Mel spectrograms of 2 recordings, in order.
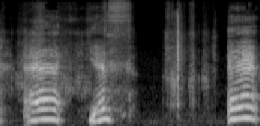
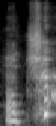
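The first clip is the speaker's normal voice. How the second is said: sneeze; 4 dB louder than usual. Acted. Doctor Cat sneezes.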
